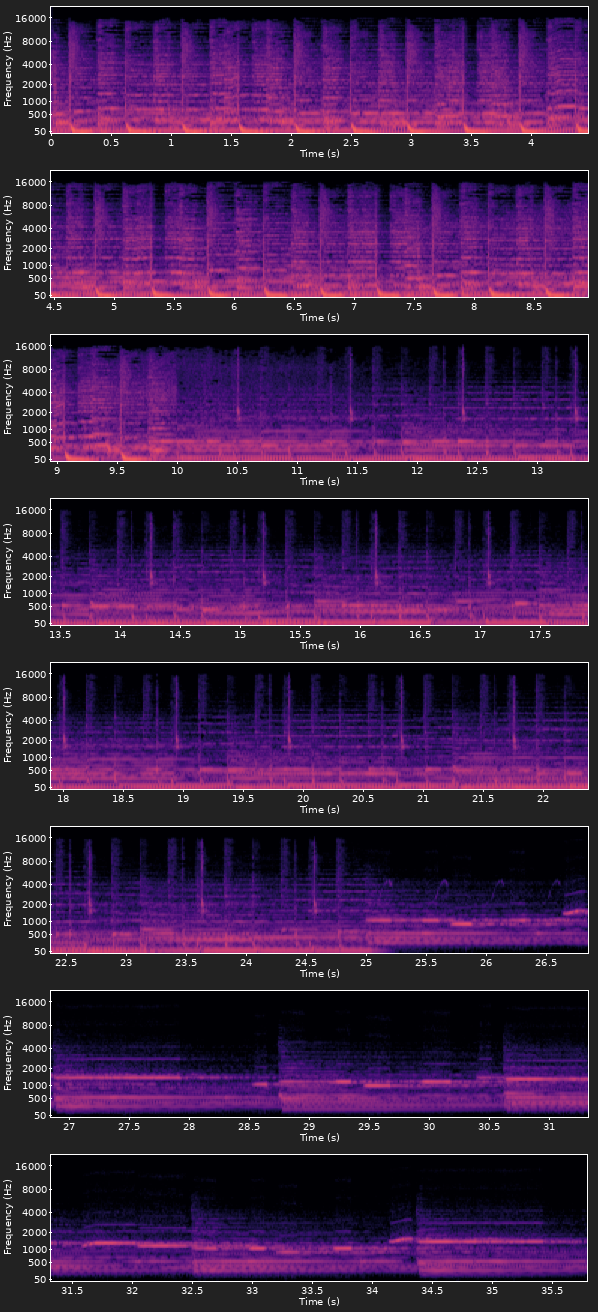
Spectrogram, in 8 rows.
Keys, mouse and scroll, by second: 1.7-3.4 alt+drag, 3.8 scroll down 1, 5.6 scroll up 1, 5.8 ctrl+z, 7.3 scroll down 1, 8.0 scroll up 1, 8.5 space, 9.5 ctrl+0, 11.9 ctrl+shift+a, 17.9-23.1 drag, 18.1 typing, 20.7 typing, 25.3-33.4 drag, 34.0 scroll down 1, 35.1-35.7 drag.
